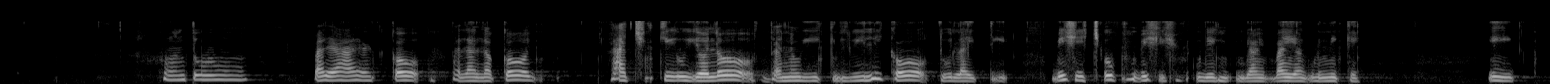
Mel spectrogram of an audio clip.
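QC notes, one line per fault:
Nothing stood out on listening; the speech arrives over a Bluetooth mSBC headset link, with its top end stopping near 7.7 kHz as expected for that path.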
